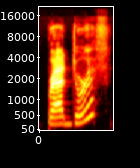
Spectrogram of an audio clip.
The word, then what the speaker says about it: Brad Dourif: And Brad Dourif, Yep.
